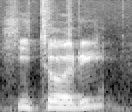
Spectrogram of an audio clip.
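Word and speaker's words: 人: So this one can be pronounced as hito, when used in hitori as one person or alone.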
